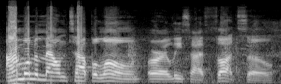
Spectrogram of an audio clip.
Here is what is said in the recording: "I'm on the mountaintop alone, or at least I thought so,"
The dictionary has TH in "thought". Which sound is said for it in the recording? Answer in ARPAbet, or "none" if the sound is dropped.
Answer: TH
